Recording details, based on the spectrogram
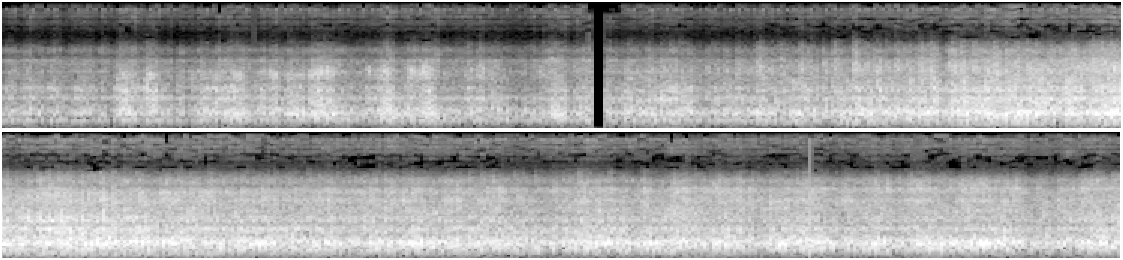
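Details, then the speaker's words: Pillar drill drilling a clamped workpiece: steady motor whirr with a cutting hiss that builds as the bit bites, no rattles or grinding; drill runs normally, quieter than the saw. "so I'm going to drill this it's not as noisy as the threat sort so you'll hear that when I"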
